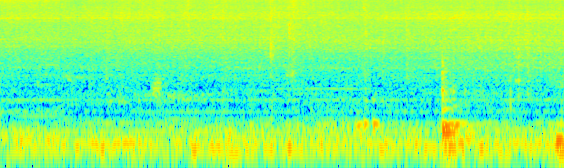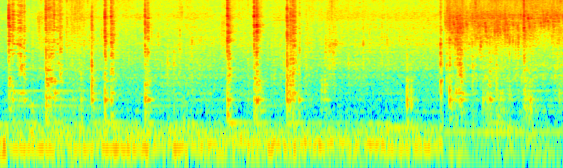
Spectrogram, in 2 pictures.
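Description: Sausages frying in oil in a stainless steel wok over a low steady hum. From about halfway there are sharp pops and crackles of spattering fat, and near the end a louder steady sizzle sets in as they are turned with tongs.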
